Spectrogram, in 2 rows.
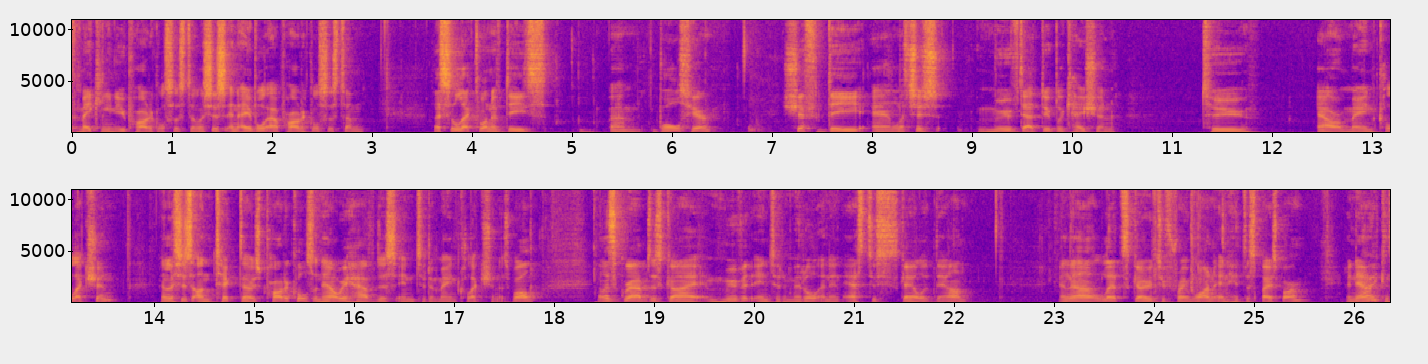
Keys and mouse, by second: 1.4-1.8 drag, 1.8-6.7 right drag, 2.1 click, 2.1 middle click, 3.8 click, 3.8 middle click, 4.6 click, 4.6 middle click, 5.0-5.8 drag, 5.0-5.8 middle drag, 6.1 g, 6.7-12.5 middle drag, 7.4 shift+d, 9.1 m, 14.9 click, 15.0 middle click, 15.9-17.4 drag, 17.4-20.2 middle drag, 18.3 KP_1, 19.3 g, 20.6-22.2 middle drag, 20.6 s, 24.3 shift+Left, 24.6 space.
